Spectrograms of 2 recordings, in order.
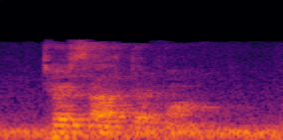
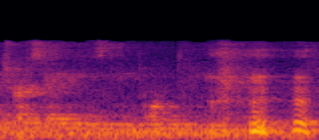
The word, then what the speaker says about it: torsade de pointes: And this is called torsade de pointes. Like I said, you gotta go with the French pronunciation of it. Otherwise, you end up saying Tersades di Ponti. That doesn't quite sound as good.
